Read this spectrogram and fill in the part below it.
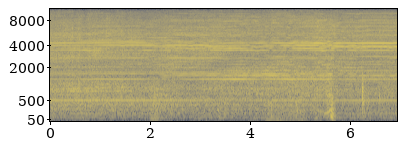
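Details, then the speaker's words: Worn wet-vac motor mopping up spilled workshop coolant gives a loud, steady, high-pitched howl over rushing air; it runs hard and sounds worn but keeps pulling. "Howling motor push wet vac to the rescue. Come on. Slow, but it's working."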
